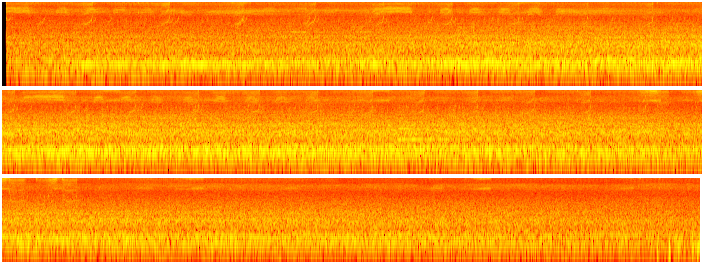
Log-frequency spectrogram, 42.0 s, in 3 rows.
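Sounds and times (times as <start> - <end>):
distant train rumble on bridge: 6.9 - 26.4.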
